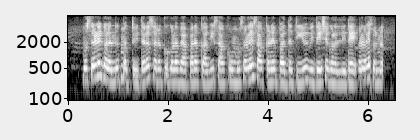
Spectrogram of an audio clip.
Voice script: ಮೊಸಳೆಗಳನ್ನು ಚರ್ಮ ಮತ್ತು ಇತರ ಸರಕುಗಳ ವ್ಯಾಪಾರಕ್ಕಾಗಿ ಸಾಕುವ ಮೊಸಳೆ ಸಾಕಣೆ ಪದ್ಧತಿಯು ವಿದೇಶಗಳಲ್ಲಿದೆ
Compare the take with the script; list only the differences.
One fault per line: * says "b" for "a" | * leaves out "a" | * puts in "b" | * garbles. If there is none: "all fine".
* leaves out "ಚರ್ಮ"
* garbles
